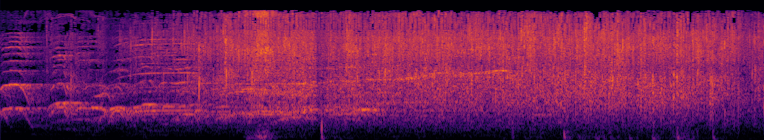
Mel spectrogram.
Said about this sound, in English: Welcome Tig Notaro, everybody. Tig. Tig Notaro. Pete Notaro. Just bathe in it. Let it wash over you. What? That applause. They're so happy to see you.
